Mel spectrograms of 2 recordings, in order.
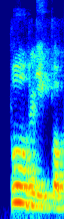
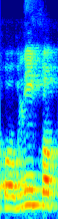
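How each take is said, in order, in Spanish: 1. El acento está en la primera sílaba. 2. El acento está en la segunda sílaba.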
